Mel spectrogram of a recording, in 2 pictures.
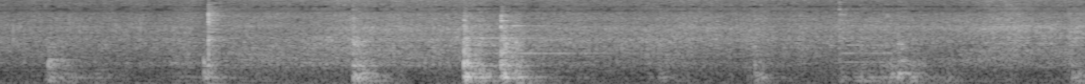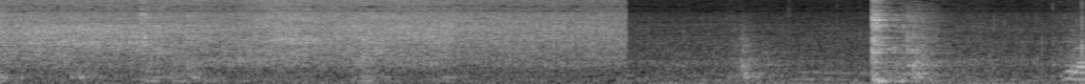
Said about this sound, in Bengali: দেখো কচুর শাকটা নেড়ে চেড়ে দিলাম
